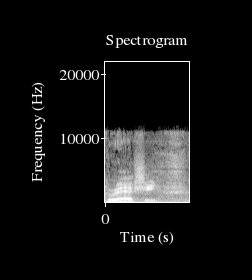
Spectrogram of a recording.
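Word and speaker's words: Raschi: But if it was just, and Vic, how'd you pronounce his name, Rashi? Vic Rashi.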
